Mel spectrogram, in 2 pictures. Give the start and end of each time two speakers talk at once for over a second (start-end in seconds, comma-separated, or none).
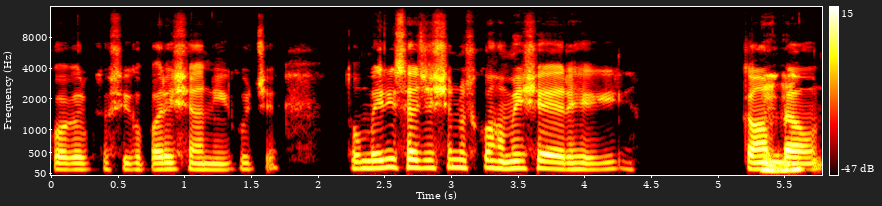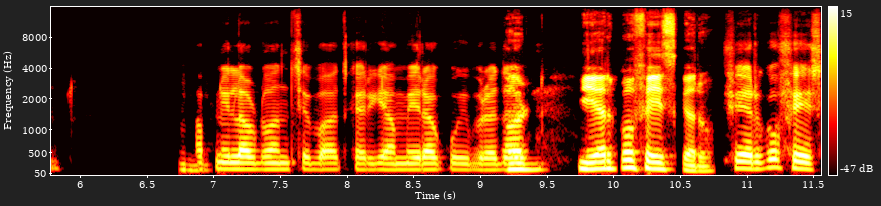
none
